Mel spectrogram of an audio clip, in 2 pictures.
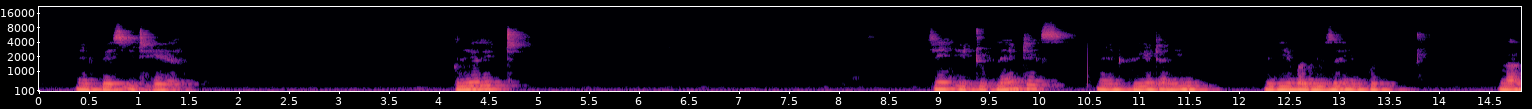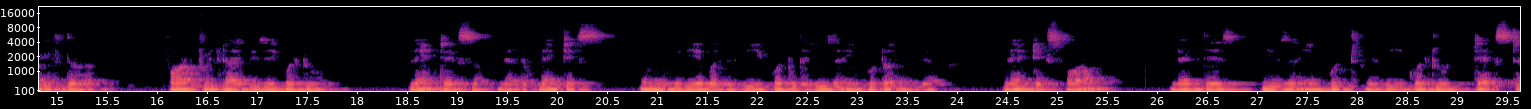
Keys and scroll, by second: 2.0 ctrl+v, 9.4 ctrl+x, 24.4 ctrl+z, 24.7 ctrl+s.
